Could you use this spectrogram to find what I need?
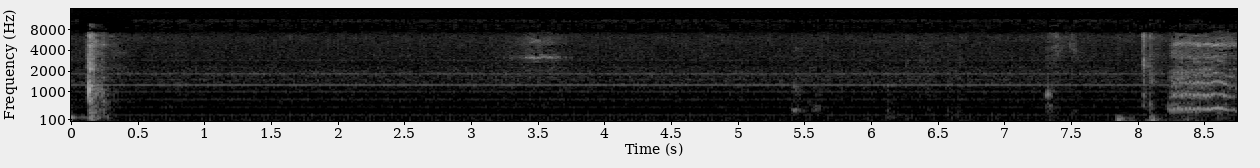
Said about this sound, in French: Voilà, vous avez la visite du petit chat qui est abandonné, que j'ai recueilli.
